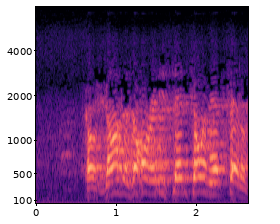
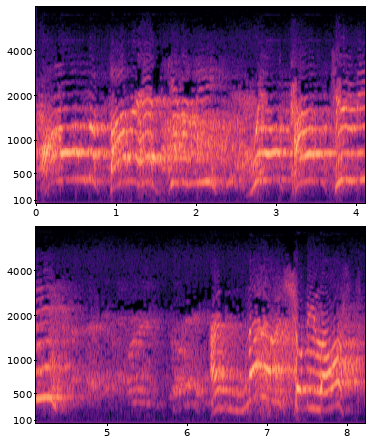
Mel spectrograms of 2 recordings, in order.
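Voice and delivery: much higher, ringing, the last words drawn out slow; rising to a shout; 7 semitones higher, slower than usual. Real, not acted. Preacher overcome, crying the verse out to the church. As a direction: let the spirit lift the verse into a cry. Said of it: "I feel like shouting on sudden".

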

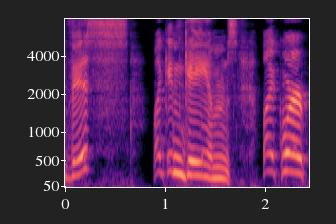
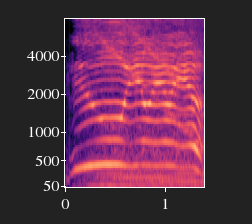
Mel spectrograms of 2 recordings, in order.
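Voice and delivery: disgusted shouting; 7 semitones higher, much slower than usual. Real, not acted. Disgusted by gross clip.

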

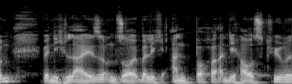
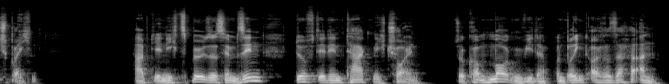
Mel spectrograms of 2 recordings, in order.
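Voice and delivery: strong and firm; 5 semitones higher than usual. A narrator's reading. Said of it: "sprach stark und fest".

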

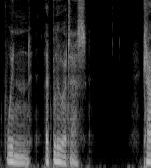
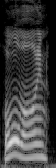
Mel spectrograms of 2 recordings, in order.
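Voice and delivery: loud, high-pitched gruff retort; rough convict butting in loudly; 10 semitones higher, 8 dB louder than usual. A narrator's reading. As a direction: chime in gruffly, much louder. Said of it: "said the other gruffly".

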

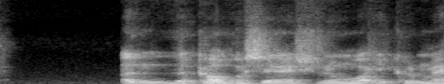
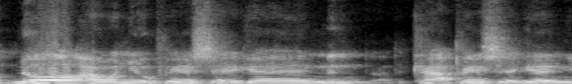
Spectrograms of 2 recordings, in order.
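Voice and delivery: mock demand; 7 semitones higher, 4 dB louder than usual. Customer voiced demanding again.

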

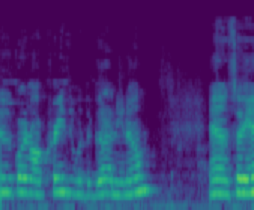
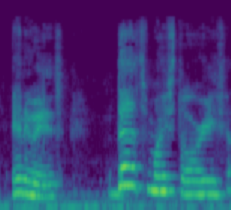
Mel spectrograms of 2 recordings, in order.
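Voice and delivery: usual speaking voice

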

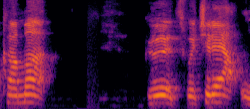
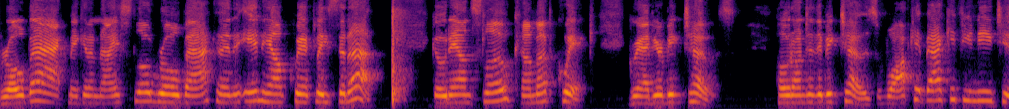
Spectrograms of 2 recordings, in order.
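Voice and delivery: ordinary talk

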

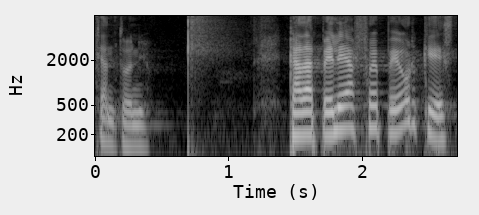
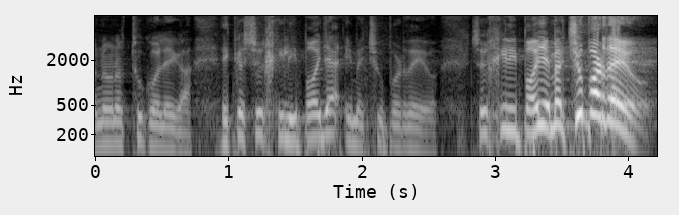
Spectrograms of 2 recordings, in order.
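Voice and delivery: put-on 1 boyfriend jealous; 4 semitones lower, 7 dB louder than usual. Boyfriend jealous rant voiced.

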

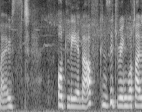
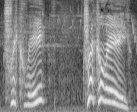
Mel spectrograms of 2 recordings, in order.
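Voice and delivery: trolls' booming outcry, rising louder and higher; 4 semitones higher, 5 dB louder than usual. A narrator's reading. Other trolls crying out against Blossom, booming. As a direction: boom the accusation, harder the second time. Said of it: "boomed some of the other trolls".

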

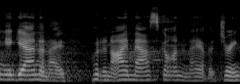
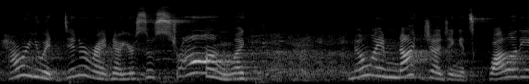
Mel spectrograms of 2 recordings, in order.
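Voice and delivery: mock sympathy; 5 semitones higher than usual. Mock condolence to friend.

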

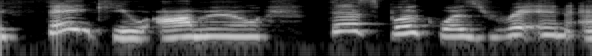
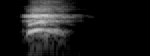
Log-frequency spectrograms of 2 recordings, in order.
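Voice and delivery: gasp; 10 semitones higher than usual. Acted. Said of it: "What a delicious stew".

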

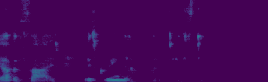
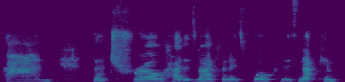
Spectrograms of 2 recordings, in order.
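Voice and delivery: plain reading voice

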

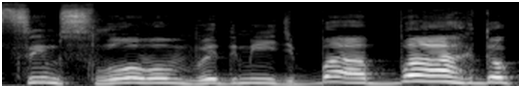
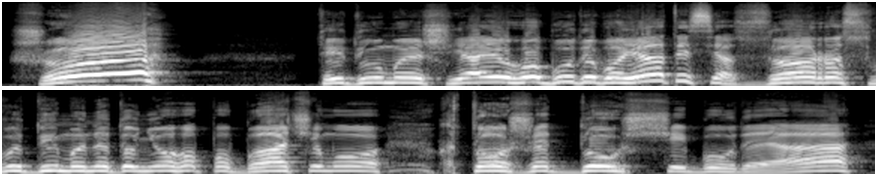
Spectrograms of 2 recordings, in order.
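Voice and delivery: loud, indignant challenge; furious bear; 4 semitones higher, 13 dB louder than usual. A narrator's reading. Bear boasts he fears no rival, angry shout. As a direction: scorn the idea of fear. Bear outraged at hare's warning.

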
